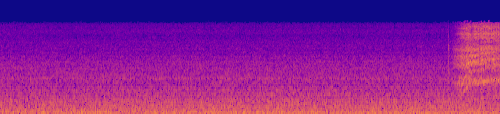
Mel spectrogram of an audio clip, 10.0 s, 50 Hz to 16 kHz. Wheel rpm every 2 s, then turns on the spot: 0, 0, 0, 0, 50.
none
